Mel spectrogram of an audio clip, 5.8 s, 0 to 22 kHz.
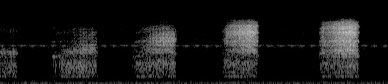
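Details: Western barn owl female stuffing the nest and calling the male, Riet Vell Nature Reserve, Spain, 2023: five rasping hissed calls growing louder and harsher, each about half a second, roughly one per second.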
